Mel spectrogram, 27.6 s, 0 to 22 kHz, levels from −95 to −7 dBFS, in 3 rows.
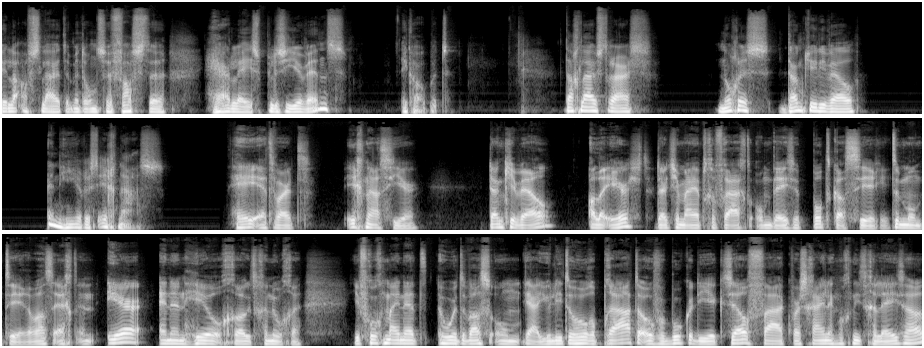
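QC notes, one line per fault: No technical faults are present anywhere in the speech recording.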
